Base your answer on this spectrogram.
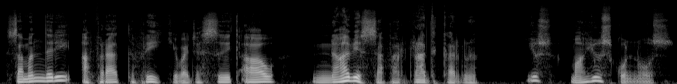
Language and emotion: Kashmiri, sad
